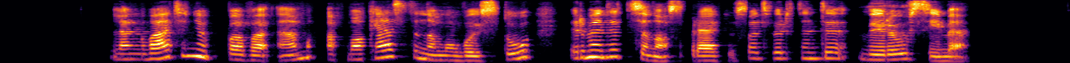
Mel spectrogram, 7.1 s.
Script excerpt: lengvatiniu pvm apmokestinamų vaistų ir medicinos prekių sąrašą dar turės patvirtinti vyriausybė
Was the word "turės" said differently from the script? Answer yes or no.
yes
